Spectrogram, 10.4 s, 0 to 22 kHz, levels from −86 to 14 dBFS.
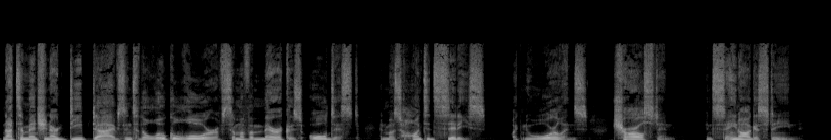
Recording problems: none

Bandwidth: 15 kHz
